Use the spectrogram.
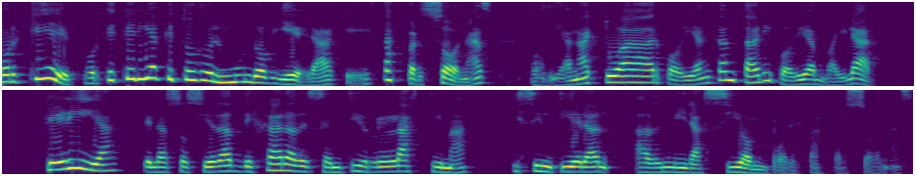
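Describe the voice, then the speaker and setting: Her tone dark and mellow, a woman speaks at a fairly slow pace and medium pitch, with very wide pitch swings and big swings in loudness. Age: 60s. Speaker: radio host. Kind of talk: radio talk segment.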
